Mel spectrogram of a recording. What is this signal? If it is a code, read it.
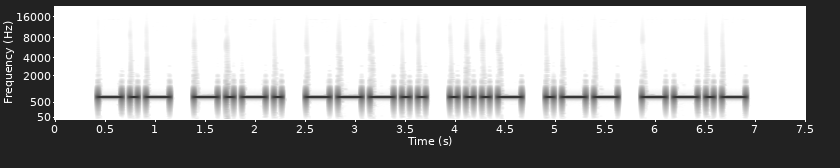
Morse code, heard as a keyed tone, about 16 wpm, 700 Hz. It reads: KC8VWQ
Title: Speed Racing - USA 2x3 Call Signs 15wpm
